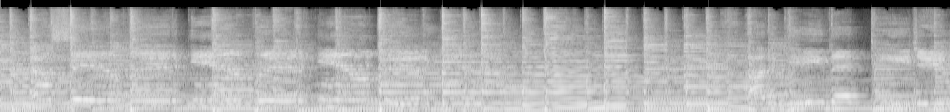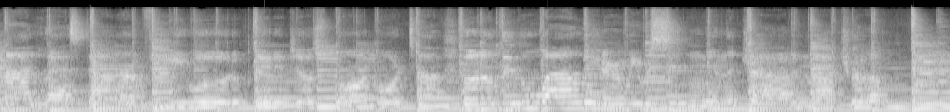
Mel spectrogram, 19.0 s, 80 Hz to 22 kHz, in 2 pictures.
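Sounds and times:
acoustic guitar strumming: 0.0 - 19.0
man singing: 0.0 - 19.0.

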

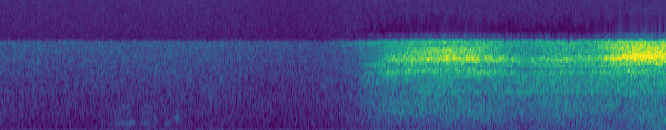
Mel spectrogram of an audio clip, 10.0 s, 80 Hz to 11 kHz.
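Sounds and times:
owlets rasping hiss: 5.0 - 10.0.

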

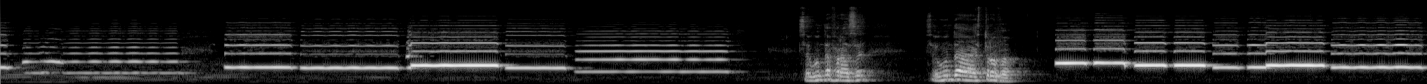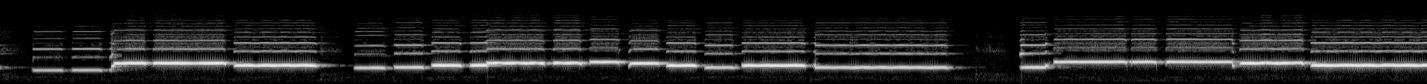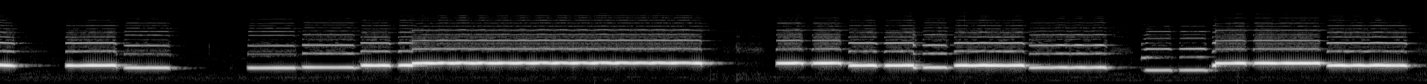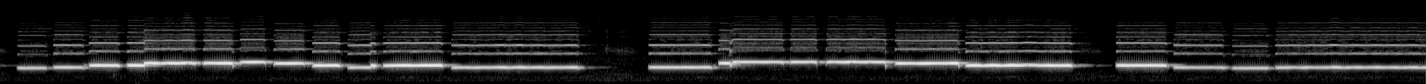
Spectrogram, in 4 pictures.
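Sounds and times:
soprano recorder melody: 0.0 - 7.7, 10.4 - 57.0.

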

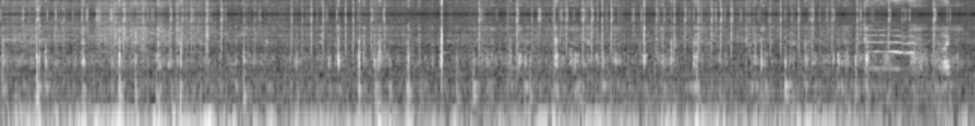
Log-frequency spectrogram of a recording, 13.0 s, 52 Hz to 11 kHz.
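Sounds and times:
bike clicks and rattles: 0.0 - 13.0.

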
